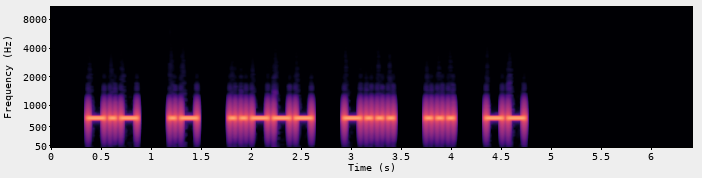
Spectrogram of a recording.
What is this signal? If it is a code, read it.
Morse code, heard as a keyed tone, about 22 wpm, spaced as for 16 wpm, 700 Hz. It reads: KA2BSM
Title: USA Call Signs - 2x Character Spacing - 22wpm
